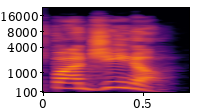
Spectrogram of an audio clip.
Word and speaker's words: Bongino: say it directly bongino it's not bongino it's bongino the italians pronounce their geez like jace don't ask me why i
